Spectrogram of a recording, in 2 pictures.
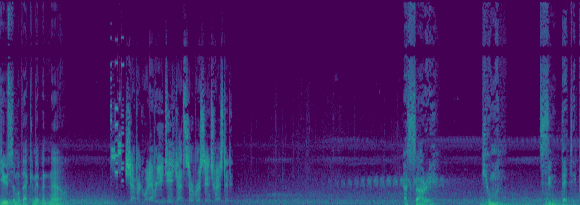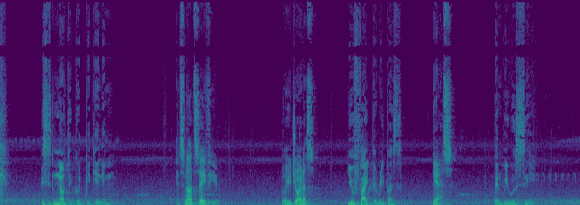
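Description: A creature speaks in a deep, raspy voice, close by.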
